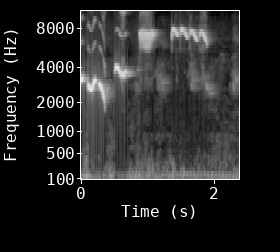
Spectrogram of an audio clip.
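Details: 'Ngeplong nembak' song of the orange-headed thrush, played to spur other birds into singing: a rapid sequence of bright, varied whistles, some wavering, some very high and sustained, with a low background hum.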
